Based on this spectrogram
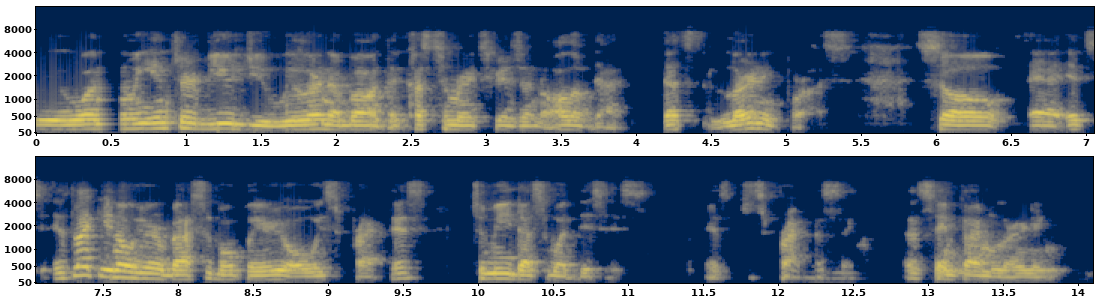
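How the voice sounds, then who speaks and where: A man with a non-native accent talks with lively intonation. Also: medium pitch for a man, moderate pace. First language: not English. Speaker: marketing manager. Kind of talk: casual chat.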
